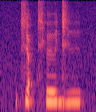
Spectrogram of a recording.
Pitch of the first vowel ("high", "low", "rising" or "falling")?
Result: high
